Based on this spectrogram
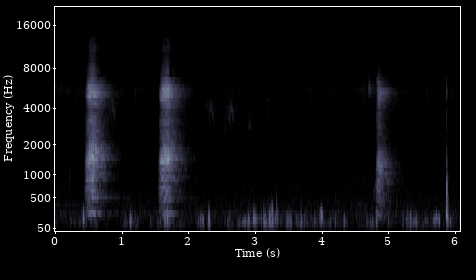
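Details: A lost duck gives two loud, harsh quacks in quick succession, then a third after a pause, with scattered soft clicks and rustles between them.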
